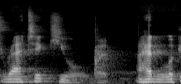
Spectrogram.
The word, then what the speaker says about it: graticule: Apparently, it's raticle, but I had to look it up.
